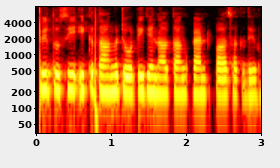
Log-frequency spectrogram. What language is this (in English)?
Punjabi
